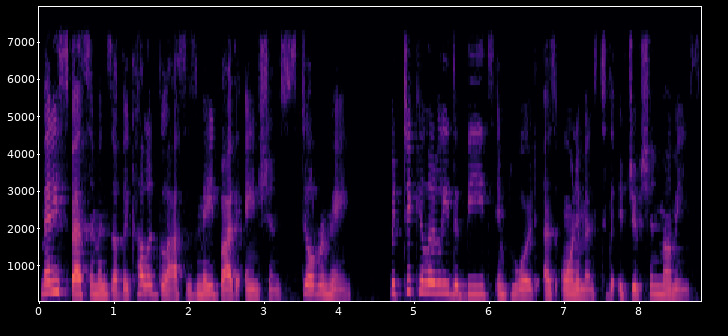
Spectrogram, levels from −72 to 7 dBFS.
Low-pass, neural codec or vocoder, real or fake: 7.2 kHz; none; real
